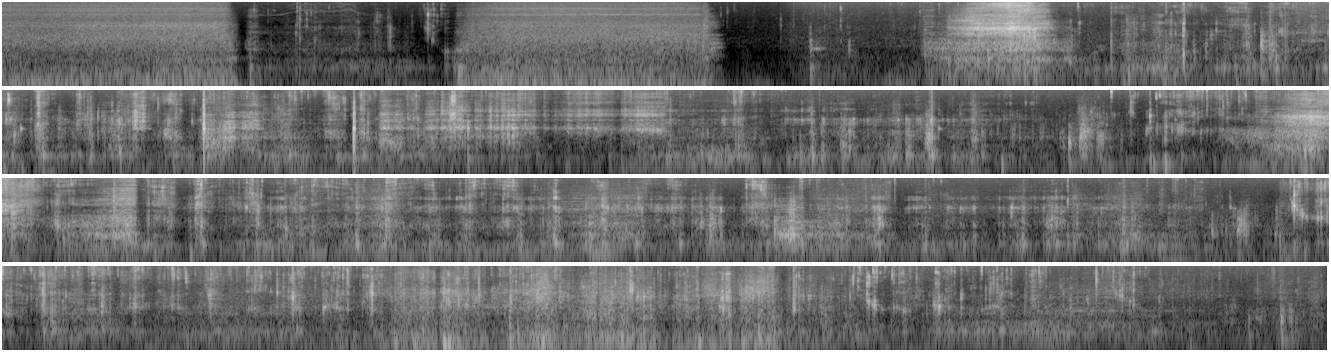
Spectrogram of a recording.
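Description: Close-miked chewing of a mouthful of fried rice with seaweed flakes: wet, crackly bites, with a wooden spoon scraping rice across a metal grill pan.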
